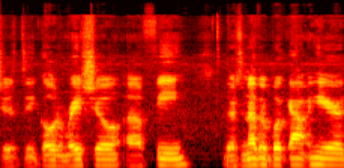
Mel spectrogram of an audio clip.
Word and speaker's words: phi: the from the beginning, the pronunciation is supposed to be fe E, which I would think that says FE could be F, but I definitely don't think that sounds like pi, which is the ratio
